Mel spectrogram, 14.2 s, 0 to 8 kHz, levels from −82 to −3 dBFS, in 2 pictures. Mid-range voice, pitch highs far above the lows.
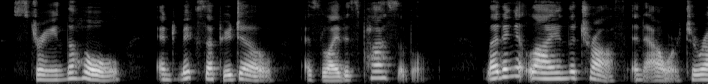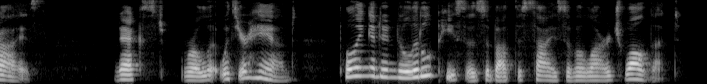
Yes: medium, 180 Hz; wide, 7.1 semitones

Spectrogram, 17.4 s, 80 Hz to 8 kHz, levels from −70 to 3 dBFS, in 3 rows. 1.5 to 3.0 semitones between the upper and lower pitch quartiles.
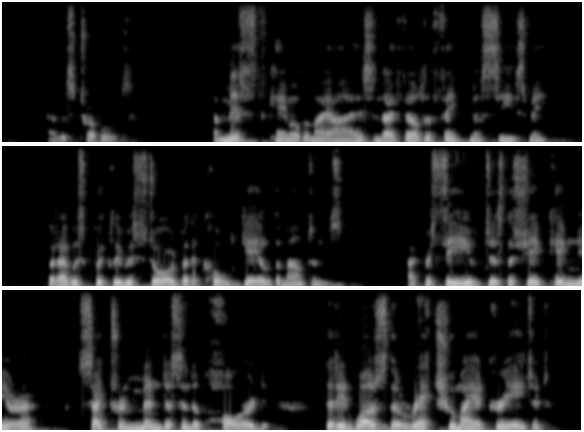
Yes: narrow, 2.4 semitones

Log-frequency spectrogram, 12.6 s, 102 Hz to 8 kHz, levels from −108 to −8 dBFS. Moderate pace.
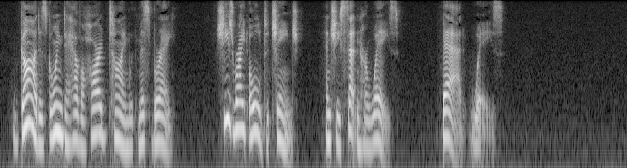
No: slow, 115 wpm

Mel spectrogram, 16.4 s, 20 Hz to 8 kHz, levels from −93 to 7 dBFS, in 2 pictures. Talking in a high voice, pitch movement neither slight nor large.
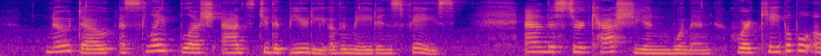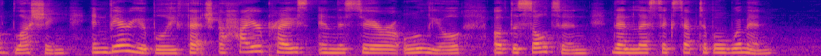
Yes: high, 210 Hz; average, 3.4 semitones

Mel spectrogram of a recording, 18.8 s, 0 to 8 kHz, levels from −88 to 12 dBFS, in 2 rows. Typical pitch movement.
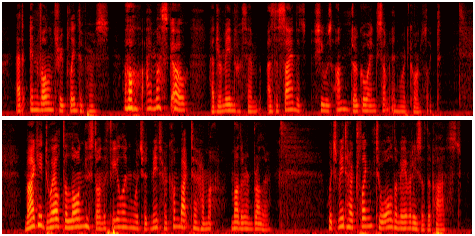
Yes: average, 4.8 semitones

